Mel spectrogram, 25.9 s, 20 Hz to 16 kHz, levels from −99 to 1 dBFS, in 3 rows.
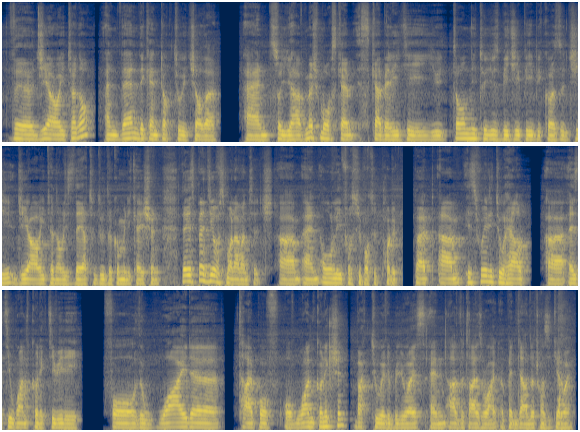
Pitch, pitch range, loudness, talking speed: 105 Hz, 100-115 Hz, -15 LUFS, 180 wpm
